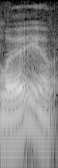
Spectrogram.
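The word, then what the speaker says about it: Lé: All right, my name is Lay. I'm a MD. Last name is spelled L-E with an accent above the E.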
